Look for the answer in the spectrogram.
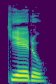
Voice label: "quiero", Spanish

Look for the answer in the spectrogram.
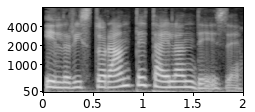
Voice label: thai restaurant, italian

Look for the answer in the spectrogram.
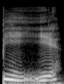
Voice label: "pen", Chinese

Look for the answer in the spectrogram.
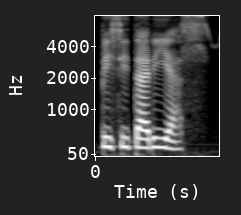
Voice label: "visitarias", Spanish

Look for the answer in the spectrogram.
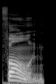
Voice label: "phone", french

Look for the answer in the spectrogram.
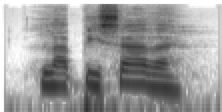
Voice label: "la Pisada", spanish

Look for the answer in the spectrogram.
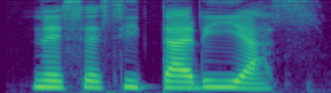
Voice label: "necesitarias", spanish

